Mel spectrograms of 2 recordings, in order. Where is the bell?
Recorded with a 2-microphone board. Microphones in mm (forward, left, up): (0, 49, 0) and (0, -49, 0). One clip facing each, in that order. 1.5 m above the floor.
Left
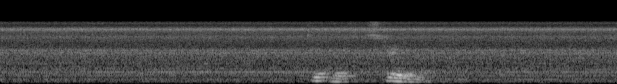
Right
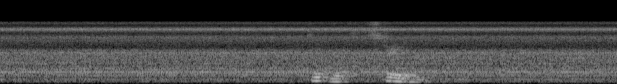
I don't hear a bell.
